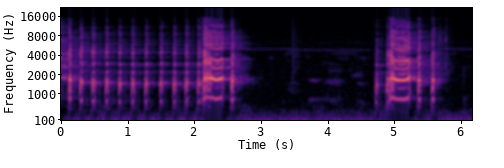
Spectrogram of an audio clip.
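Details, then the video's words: Female wild junglefowl calling for a male: a rapid series of about nine clucks runs into a long, loud note, then a silent pause before another long note and more clucks. "le bruit d'une poule sauvage,เสียงไก่ป่าร้องหาถู่หาตัวผู้,ສຽງໄກ່ປ່າຮ້ອງຫາຄູ່ຮັກ, poj qaib qus see"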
